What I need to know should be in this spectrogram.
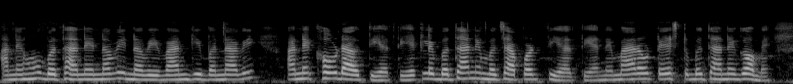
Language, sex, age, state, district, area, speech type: Gujarati, female, 30-45, Gujarat, Surat, rural, spontaneous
